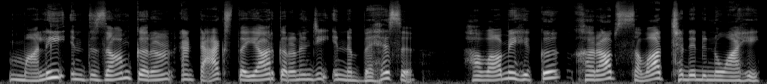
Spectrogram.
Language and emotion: Sindhi, disgusted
